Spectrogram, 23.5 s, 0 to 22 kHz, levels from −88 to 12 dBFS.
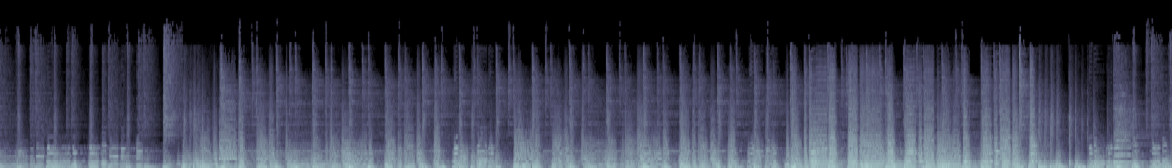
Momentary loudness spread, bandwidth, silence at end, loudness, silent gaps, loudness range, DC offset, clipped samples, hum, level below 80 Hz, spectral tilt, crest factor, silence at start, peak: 8 LU; 19 kHz; 0 s; -19 LUFS; none; 5 LU; under 0.1%; under 0.1%; none; -38 dBFS; -5 dB/octave; 18 dB; 0 s; 0 dBFS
